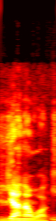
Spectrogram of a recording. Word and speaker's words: Kahnawake: Mais c'est Kahnawake. Kahnawake. Puis ça, c'est un mot Kanien'kehá:ka dans notre langue, c'est Mohawk. Donc, il faut que vous prononcez le H, puis les K comme un G.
